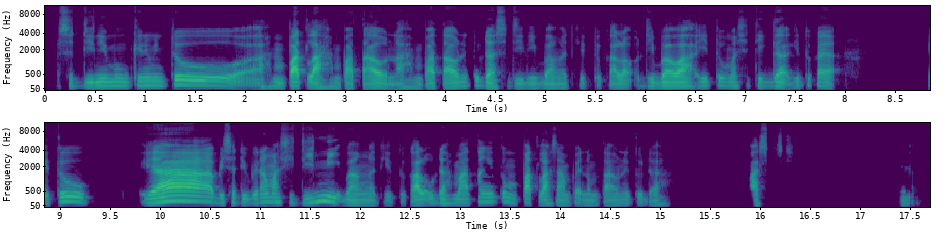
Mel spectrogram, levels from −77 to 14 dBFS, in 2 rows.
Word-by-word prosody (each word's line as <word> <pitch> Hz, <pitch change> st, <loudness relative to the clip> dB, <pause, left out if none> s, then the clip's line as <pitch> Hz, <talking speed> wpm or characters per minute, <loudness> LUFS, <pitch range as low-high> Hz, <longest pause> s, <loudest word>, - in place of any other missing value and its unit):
Sedini 110 Hz, +1 st, -3 dB
mungkin 120 Hz, +2 st, -4 dB, 0.2 s
itu 145 Hz, +2 st, -2 dB, 0.7 s
ah, 100 Hz, -, -5 dB
4 115 Hz, +3 st, +5 dB
lah, 95 Hz, -3 st, +3 dB
4 90 Hz, -1 st, -3 dB
tahun 95 Hz, -1 st, +2 dB
lah, 90 Hz, +2 st, -6 dB
4 95 Hz, +1 st, -2 dB
tahun 100 Hz, +2 st, +3 dB
itu -, -, -16 dB
udah 100 Hz, -1 st, +3 dB
sedini 95 Hz, -2 st, -10 dB
banget 85 Hz, -1 st, -6 dB
gitu. -, -, -15 dB
Kalau -, -, -2 dB, 0.2 s
di -, -, -8 dB
bawah 110 Hz, +1 st, +3 dB
itu 115 Hz, +2 st, -7 dB
masih 110 Hz, +1 st, -8 dB
3 110 Hz, +1 st, -2 dB
gitu, 110 Hz, -, -12 dB
kayak, -, -, -2 dB, 1.0 s
itu, 115 Hz, +6 st, -6 dB, 0.8 s
ya 120 Hz, +2 st, +4 dB, 0.6 s
bisa 120 Hz, +1 st, -6 dB
dibilang 120 Hz, +5 st, -3 dB
masih 135 Hz, -2 st, -4 dB
dini 140 Hz, +3 st, -2 dB
banget 95 Hz, -2 st, -4 dB
gitu, -, -, -16 dB
kalau 105 Hz, +2 st, +2 dB
udah 110 Hz, 0 st, -4 dB
mateng 110 Hz, +6 st, -3 dB
itu 140 Hz, -, -12 dB
4 120 Hz, 0 st, -1 dB
lah 105 Hz, -, +2 dB
sampai 90 Hz, 0 st, -6 dB
6 95 Hz, 0 st, -10 dB
tahun 95 Hz, +2 st, -7 dB
itu -, -, -12 dB
udah 85 Hz, +1 st, -10 dB, 0.8 s
pas. -, -, -3 dB, 1.4 s
Ya. -, -, -17 dB
110 Hz, 155 wpm, -25 LUFS, 95-120 Hz, 1.4 s, 4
